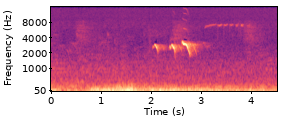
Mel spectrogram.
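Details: One cheery phrase from a Himalayan shrike-babbler on a bare pear tree in hillside orchard gardens: three short slurred whistles rising in strength, followed by a thin high whistle from another bird, quiet low hum throughout.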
